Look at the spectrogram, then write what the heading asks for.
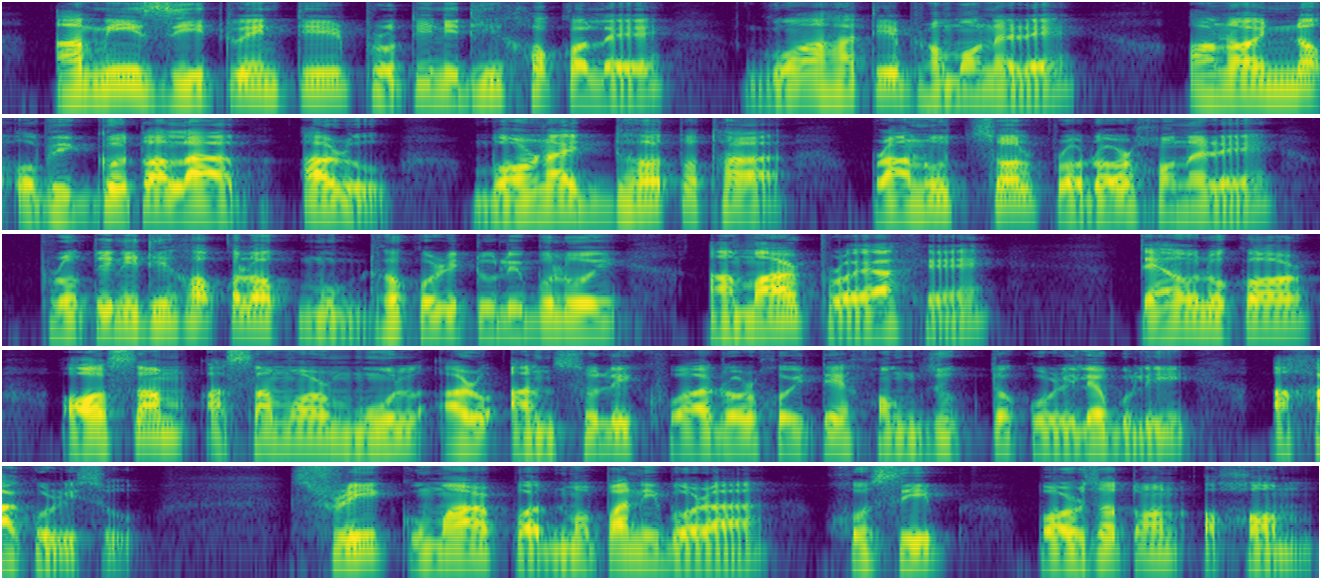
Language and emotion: Assamese, neutral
